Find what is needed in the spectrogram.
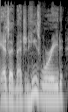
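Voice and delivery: ordinary talk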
